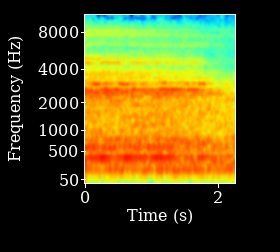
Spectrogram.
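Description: A group of male and female voices singing together into microphones, holding a long sustained note that fades near the end.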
